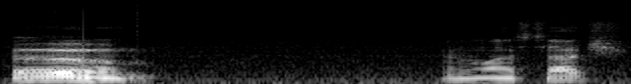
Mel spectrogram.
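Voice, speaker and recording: A man's voice: lowish voice, very slow. Man streaming a game over background noise. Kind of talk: casual live gameplay commentary.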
